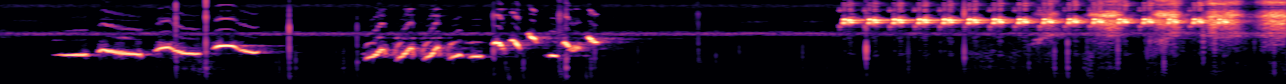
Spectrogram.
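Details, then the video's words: White-rumped shama singing, a recording used to coax silent shamas into song: warbled whistled phrases and quick chattering notes, then a pause and a rapid, evenly repeated high piping series of about four notes per second, over a faint steady tone. "SUARA BURUNG MURAY TERGACOR COCOK UNTUK PANCINGAN MASTERAN"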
